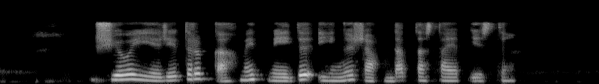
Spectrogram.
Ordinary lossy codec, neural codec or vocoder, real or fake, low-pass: AAC, 48 kbps; codec, 24 kHz, 0.9 kbps, WavTokenizer, large speech release; fake; 7.2 kHz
